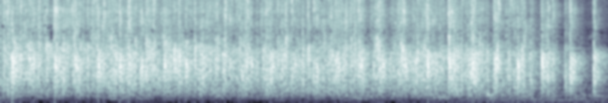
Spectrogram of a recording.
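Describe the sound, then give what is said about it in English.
Audience applause greets an author taking the stage at a book event: dense, steady clapping from many hands holds at full strength for most of the time, then thins and becomes more uneven in the last second or so. “So please join me in giving a warm welcome to Daniel Paul.”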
